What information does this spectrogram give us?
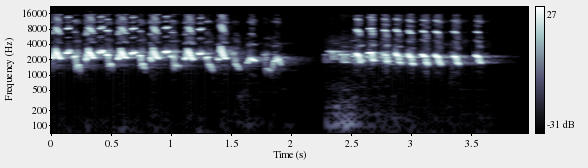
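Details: Female yellow-vented bulbul calling a male with a sharp fighting call, meant to prompt caged birds to respond: dense, rapid chattering phrases of bright, slurred notes in two bursts, fading at the end.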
